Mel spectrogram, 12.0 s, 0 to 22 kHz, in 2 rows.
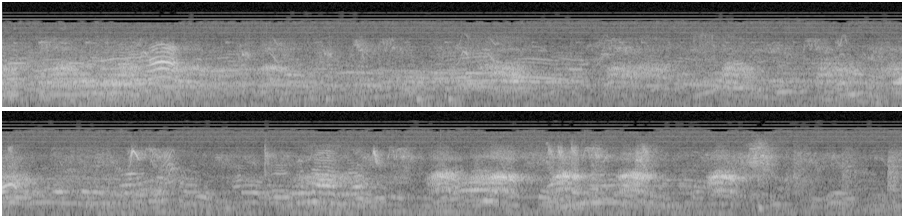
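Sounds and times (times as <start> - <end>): distant voices: 0.0 - 12.0
crows cawing: 8.1 - 11.0.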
